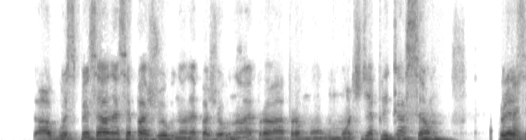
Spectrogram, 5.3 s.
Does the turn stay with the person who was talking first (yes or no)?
yes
